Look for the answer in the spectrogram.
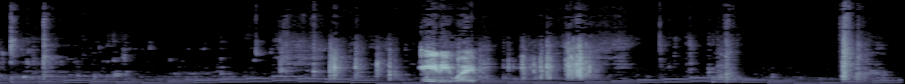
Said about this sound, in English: pouring me a drink because we can do this because this is very free form.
